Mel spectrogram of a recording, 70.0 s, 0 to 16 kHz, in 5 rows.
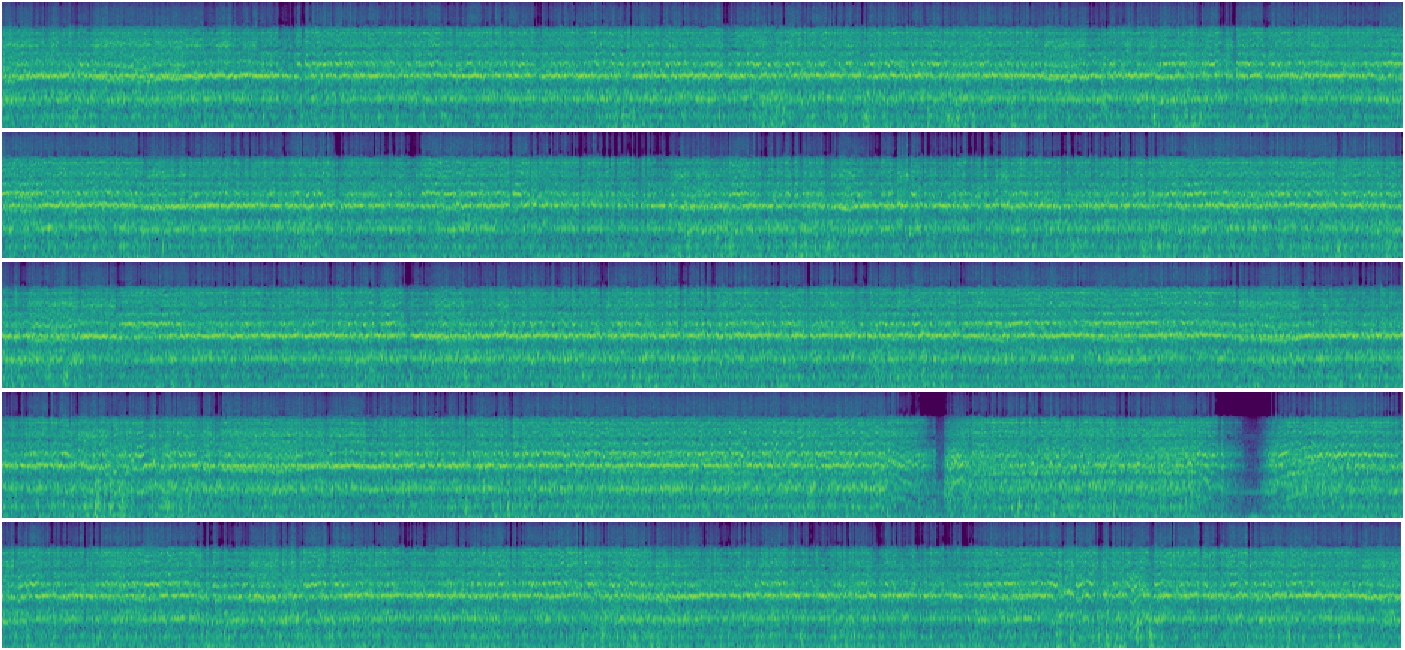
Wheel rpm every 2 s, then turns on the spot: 220, 230, 230, 230, 230, 230, 230, 220, 230, 230, 230, 230, 230, 220, 220, 230, 230, 230, 230, 230, 230, 220, 220, 230, 210, 160, 190, 130, 220, 220, 230, 230, 230, 230, 230.
none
